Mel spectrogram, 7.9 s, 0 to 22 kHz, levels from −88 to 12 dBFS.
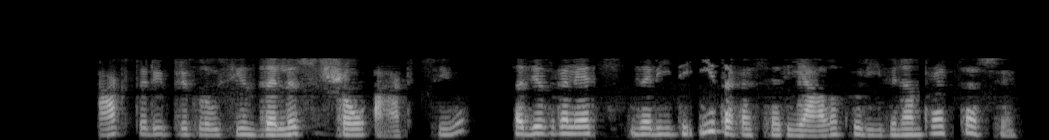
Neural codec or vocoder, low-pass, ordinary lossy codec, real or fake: none; 7.2 kHz; AAC, 16 kbps; real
